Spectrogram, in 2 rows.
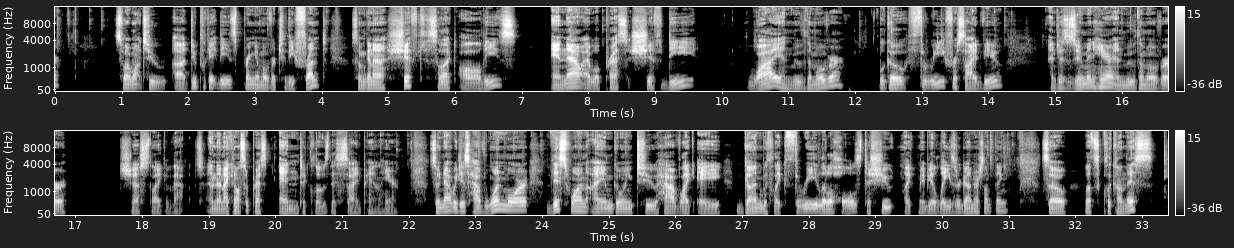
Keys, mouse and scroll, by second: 0.2 scroll up 1, 0.2-3.4 middle drag, 3.4-3.8 scroll up 1, 3.8-5.8 shift+middle drag, 5.8-7.9 shift+right drag, 7.9 middle click, 8.6 shift+d, 13.0 KP_3, 13.8 shift+middle click, 14.0 shift+scroll up 3, 14.6 shift+middle click, 15.1 scroll up 2, 15.7 g, 20.1 n, 20.9 scroll down 5, 21.3 middle click, 22.3 scroll down 2, 22.6 shift+middle click, 22.9 scroll up 2, 23.2-24.7 middle drag, 24.7 scroll up 2, 24.8-30.0 shift+middle drag, 30.0 scroll up 1, 30.3 shift+middle click, 30.7 shift+scroll down 1, 30.8 shift+middle click, 31.0-31.4 scroll up 2, 31.4-33.1 right drag, 33.1 KP_Decimal.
